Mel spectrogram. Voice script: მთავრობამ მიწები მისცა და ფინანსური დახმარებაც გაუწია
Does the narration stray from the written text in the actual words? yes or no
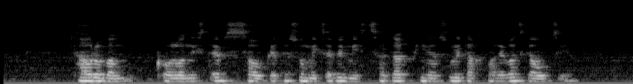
yes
